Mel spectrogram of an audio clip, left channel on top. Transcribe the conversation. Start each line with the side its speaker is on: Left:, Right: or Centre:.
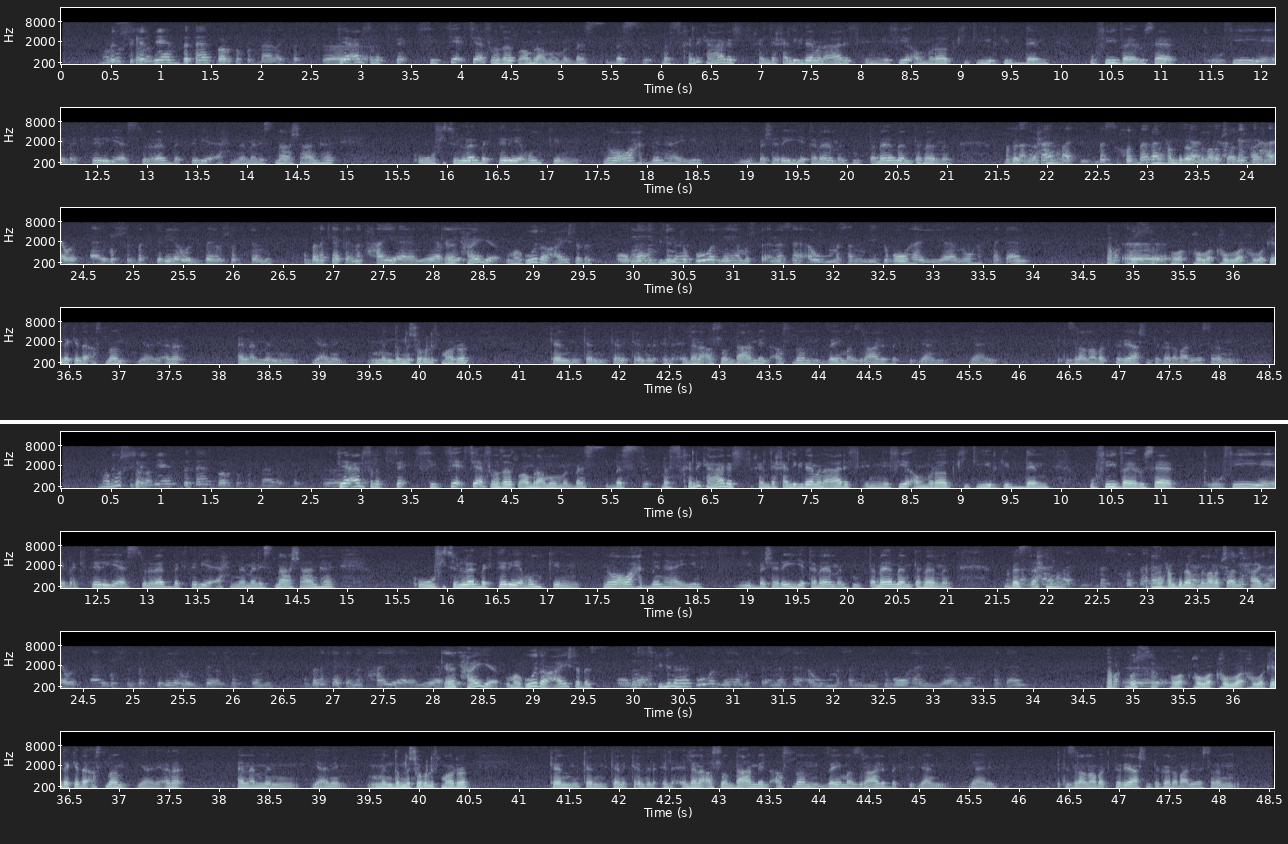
Right: ما
Left: بس
Right: بص
Left: كان ليها اثباتات برضو خد بالك بس آه،
Right: في ألف في في في, في ألف نظريات مؤامرة عموما بس بس بس خليك عارف خلي خليك دايما عارف إن في أمراض كتير جدا وفي فيروسات وفي بكتيريا سلالات بكتيريا احنا ما نسمعش عنها وفي سلالات بكتيريا ممكن نوع واحد منها ينفي البشرية تماما <laughs> تماما تماما بس
Left: طب انا
Right: احنا
Left: فاهمك بس خد بالك
Right: احنا الحمد
Left: يعني
Right: لله ما نعرفش
Left: الحاجات
Right: عنها حاجه
Left: دي حيوانات يعني بص البكتيريا والفيروسات الكلام دي خد بالك هي كائنات حيه يعني هي
Right: كانت
Left: بي-
Right: حيه
Left: يعني
Right: وموجوده وعايشه بس
Left: وممكن
Right: بس في منها
Left: تكون هي مستأنسة أو مثلا بيجيبوها يعينوها في مكان
Right: طبعا
Left: آه،
Right: بص هو هو هو هو كده كده اصلا يعني انا انا من يعني من ضمن شغلي في مره كان كان كان كان ال- اللي انا اصلا بعمل اصلا زي مزرعه للبكتيريا يعني يعني بتزرع نوع بكتيريا عشان تجرب عليه مثلا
